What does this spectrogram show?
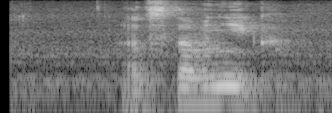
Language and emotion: Russian, neutral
